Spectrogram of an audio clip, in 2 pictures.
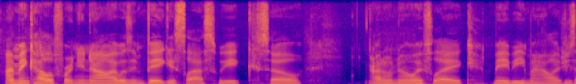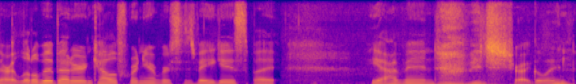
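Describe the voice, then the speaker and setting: A young woman co-hosting a podcast in casual chat, a little congested from allergies, chatty and quick to laugh. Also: fairly low pitch, fairly even intonation, mellow, clear, resonant tone, no room sound. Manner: chatty, laughs often, lots of fillers. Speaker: podcast co-host.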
